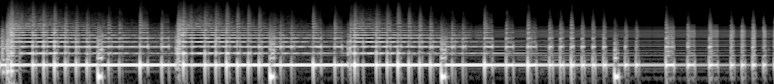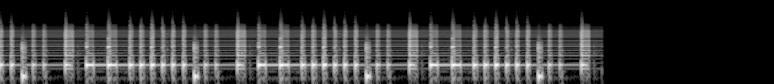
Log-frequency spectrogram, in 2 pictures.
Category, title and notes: Music > Other
a sound made with a guitar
